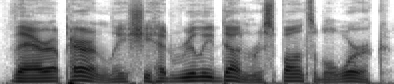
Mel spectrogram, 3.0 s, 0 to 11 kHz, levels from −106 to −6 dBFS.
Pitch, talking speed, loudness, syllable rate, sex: 115 Hz, 160 wpm, -16 LUFS, 5.7 syllables/s, male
